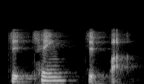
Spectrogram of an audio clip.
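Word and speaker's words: 一千一百: So in this case, we find that we'll pronounce it as jit ching jit pa.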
